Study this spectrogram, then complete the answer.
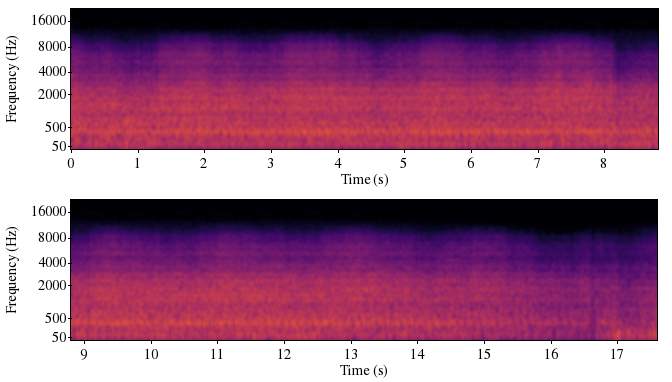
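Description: A train rumbles along the tracks, pulling away.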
